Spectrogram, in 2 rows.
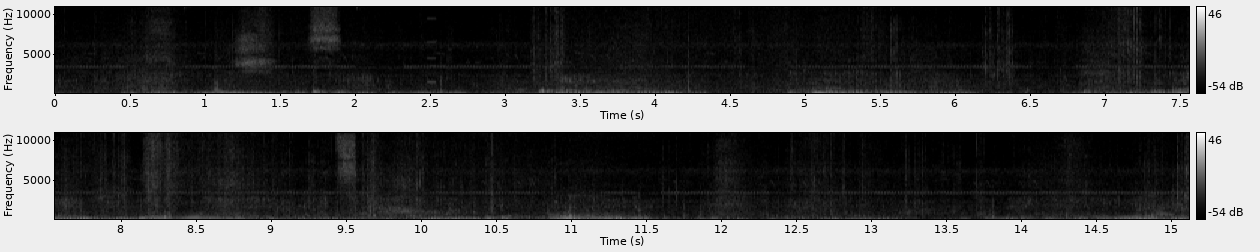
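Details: Lion pride feeding at night in South Luangwa National Park, Zambia, in July 2007, on a first night of safari: low rumbling growls and snarls in bursts of a few seconds, with people talking quietly in a vehicle.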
